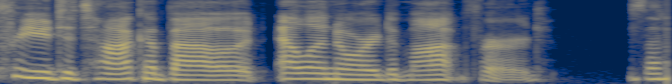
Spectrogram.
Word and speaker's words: Eleanor de Montfort: I would love for you to talk about Eleanor de Montfort. Is that how you say her name? I don't know how to say any of these names. Yes. No, Eleanor de Montfort.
